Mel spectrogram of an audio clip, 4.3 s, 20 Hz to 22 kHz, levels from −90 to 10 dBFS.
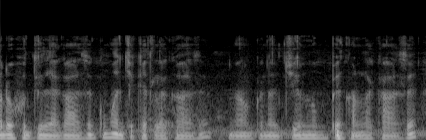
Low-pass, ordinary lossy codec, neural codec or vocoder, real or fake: none; none; none; real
